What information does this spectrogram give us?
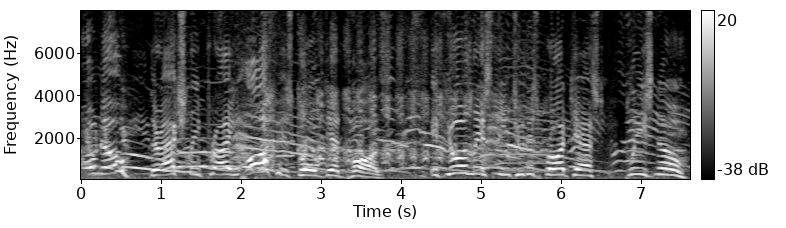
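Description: Man acting a high-pitched, affected rich celebrity rabbit. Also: animated, slow pace, over a noisy crowd, heavy background noise, full character voice. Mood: panicked. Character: rich, smug, cowardly male rabbit celebrity making announcement. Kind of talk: comedic radio play monologue.

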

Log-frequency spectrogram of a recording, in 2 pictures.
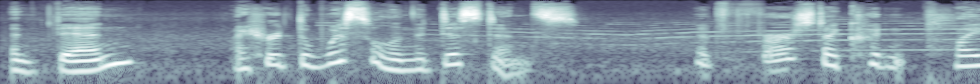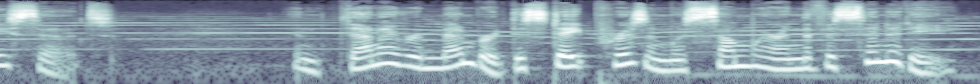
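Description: Radio thriller heroine: young, high-pitched, tense, dramatic, narrating her fear on a hissy vintage recording. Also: very animated, moderate pace, warm tone. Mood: frightened. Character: nervous red-haired young woman driving alone at night. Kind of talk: old-time radio thriller acting, first-person narration.

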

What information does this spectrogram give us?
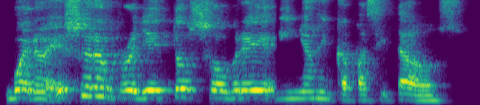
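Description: A woman's voice: mid-range voice, normal speed, low-quality recording. A woman from the United States, a journalist being interviewed, telling her experiences in a reflective, earnest, conversational way. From United States, Argentine family.

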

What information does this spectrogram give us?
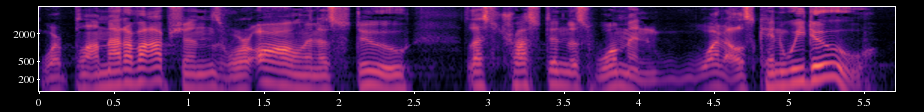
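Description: A man's voice: mid-range voice, expressive, unhurried, dry recording, studio quality, pitched above the performer's own voice, natural voice. Man doing a frantic pleading groom. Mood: desperate. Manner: urgent, pleading. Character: flustered desperate young bridegroom.

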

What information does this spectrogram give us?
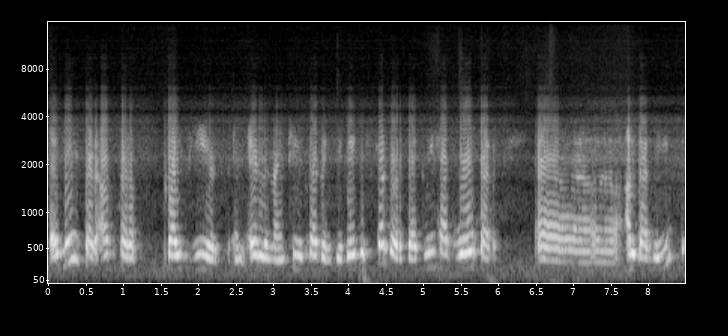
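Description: A middle-aged woman from Lebanon, speaking English, gives a halting interview over the phone and often repeats words as she searches for phrasing. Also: medium pitch. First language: Arabic. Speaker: director of a humanitarian organization. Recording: muffled phone line.

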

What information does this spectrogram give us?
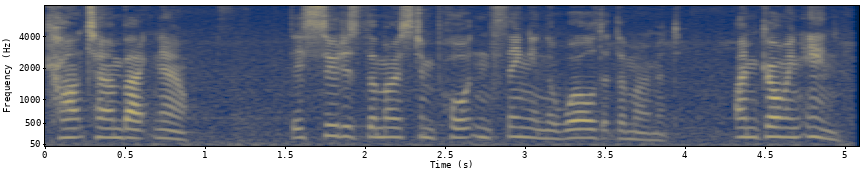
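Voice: medium pitch, fairly even intonation, normal speed, slight background noise, natural voice. An actor playing an adventurous, determined boy hero, bossy and earnest, in a radio drama.

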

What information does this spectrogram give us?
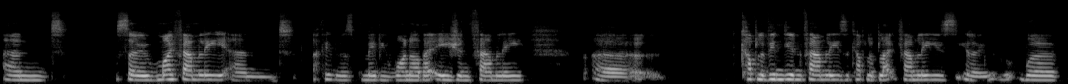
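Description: A woman's voice: medium pitch, darkish tone. A woman from outside London with a British accent, chatting casually as a guest in an interview. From England, outside London. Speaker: podcast guest, stage actress.

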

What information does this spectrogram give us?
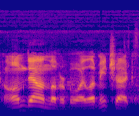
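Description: An actor in an audio drama playing a gruff, mocking, impatient crewman. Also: on the low side, normal speed, narrow, tinny audio, a little hiss or hum, lightly acted.

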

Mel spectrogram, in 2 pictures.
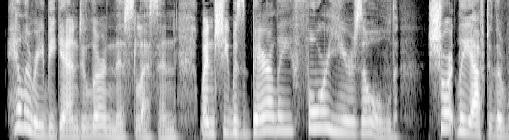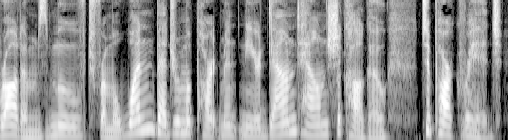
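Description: An American woman reading nonfiction for young readers as an audiobook narrator, measured and carefully articulated, with an expressive storytelling delivery, close on a studio microphone. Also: medium pitch, no echo.

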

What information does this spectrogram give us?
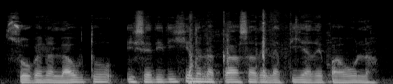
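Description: A man's voice: fairly low pitch, little pitch movement, normal speed, very noisy. A man narrating a scripted suspense audio drama.

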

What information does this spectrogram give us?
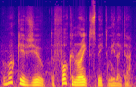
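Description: An actor playing a weary, defensive middle-aged Irish farmer who drinks too much, curt and evasive, in naturalistic radio drama. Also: male voice, medium pitch, huge pitch swings, moderate pace, darkish tone, a little hiss or hum. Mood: angry, defensive.

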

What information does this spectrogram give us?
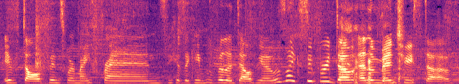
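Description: A woman's voice: a little high, normal speed, music in the background. 19 yr old girl from pennsylvania rambling casually outside, lots of likes. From Pennsylvania, USA. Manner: chatty, lots of "like" and "um". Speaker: student interviewee. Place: outdoors on a college campus.

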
